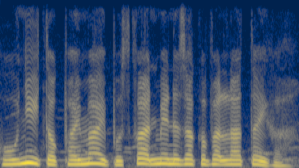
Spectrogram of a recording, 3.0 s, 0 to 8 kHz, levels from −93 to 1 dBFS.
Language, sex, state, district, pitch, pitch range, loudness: Wancho, female, Arunachal Pradesh, Longding, 210 Hz, 195-225 Hz, -14 LUFS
